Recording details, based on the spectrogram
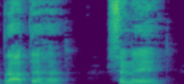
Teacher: बोलते समय हम प्रातः के अंत में ह और शनैः के भी अंत में ह का उच्चारण कर रहे हैं। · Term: विसर्ग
